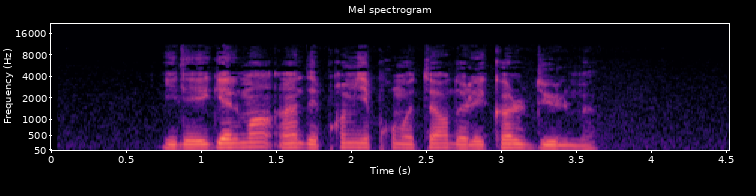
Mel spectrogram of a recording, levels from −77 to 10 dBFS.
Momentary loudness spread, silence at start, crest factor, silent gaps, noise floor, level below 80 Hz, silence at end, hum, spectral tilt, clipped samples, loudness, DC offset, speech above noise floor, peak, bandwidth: 9 LU; 0.75 s; 20 dB; none; -56 dBFS; -50 dBFS; 0.9 s; none; -5.5 dB/octave; under 0.1%; -21 LUFS; under 0.1%; 35 dB; -2 dBFS; 11.5 kHz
